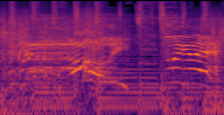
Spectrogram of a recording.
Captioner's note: shouting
